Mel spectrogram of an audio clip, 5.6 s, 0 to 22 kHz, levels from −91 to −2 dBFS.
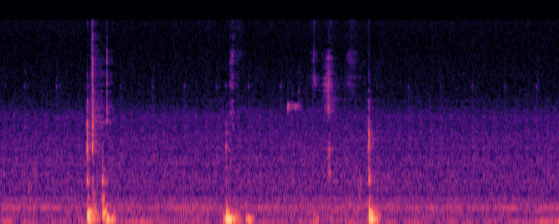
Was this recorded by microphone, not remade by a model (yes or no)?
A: yes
